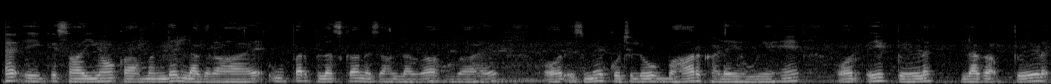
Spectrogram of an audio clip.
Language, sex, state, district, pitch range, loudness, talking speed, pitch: Hindi, male, Uttar Pradesh, Gorakhpur, 125-145 Hz, -31 LUFS, 165 wpm, 135 Hz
